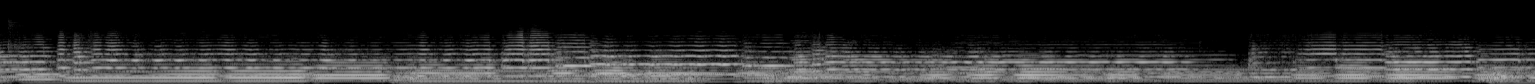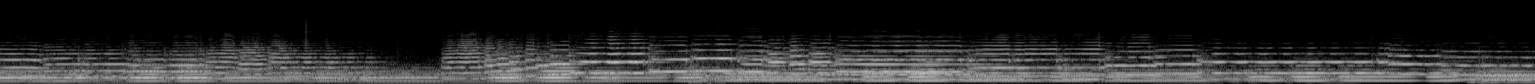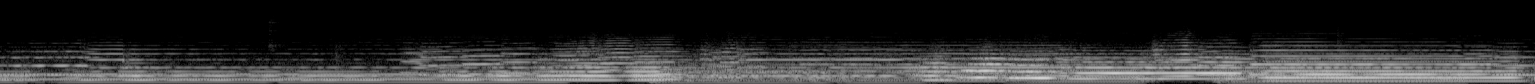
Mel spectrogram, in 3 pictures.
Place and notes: Mellbecks, Kirkby Stephen, UK - Band Practice
Kirkby Stephen Brass Band plays The Concierto de Aranjuez by Joaquín Rodrigo. This rehearsal wasn't the full band but has a lovely cornet solo.
North West England, England, United Kingdom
